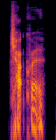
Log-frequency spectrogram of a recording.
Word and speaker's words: chakra: And another really important, often mispronounced example is chakra. Chakra is with a hard ch, just like you use in Chaturanga.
